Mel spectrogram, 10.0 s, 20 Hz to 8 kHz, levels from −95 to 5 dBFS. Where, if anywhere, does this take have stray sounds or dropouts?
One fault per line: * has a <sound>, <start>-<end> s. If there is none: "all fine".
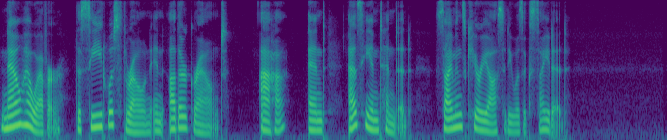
all fine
